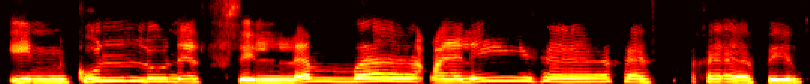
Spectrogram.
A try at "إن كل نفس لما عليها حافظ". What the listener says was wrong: அதை உடைக்க கூடாது. அலைஹா ஹாஃபில் சேர்ந்து வரணும்.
